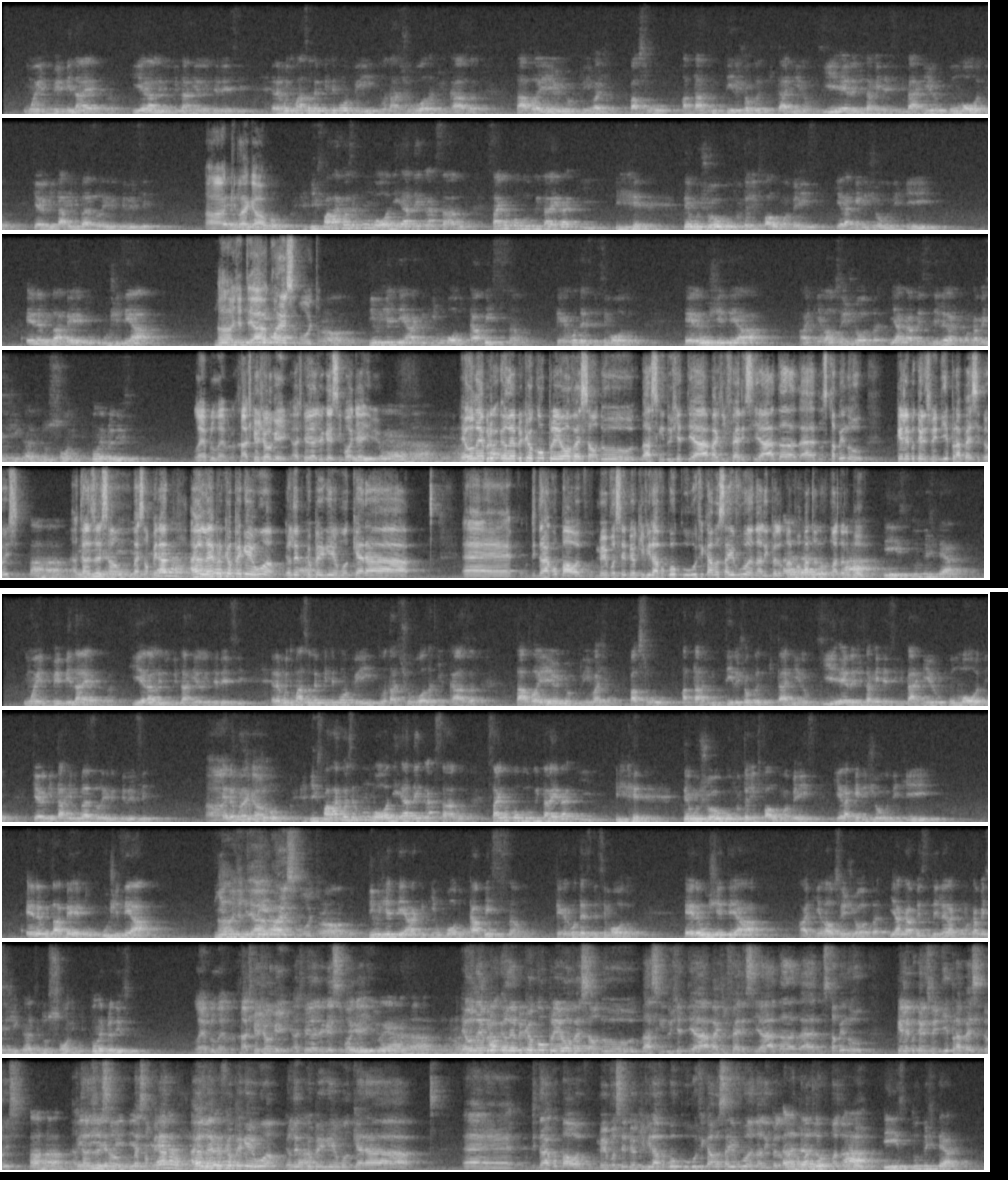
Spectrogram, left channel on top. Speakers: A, on the right; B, on the left.
A: uma MPB da época, que era ali do Guitar Hero, entendesse? Era muito massa. Eu lembro que teve uma vez, numa tarde chuvosa aqui em casa, tava eu e meu primo, a gente passou a tarde inteira jogando Guitar Hero. E era justamente esse Guitar Hero com mod, que era o Guitar Hero brasileiro, entendesse?
B: Ah,
A: Era
B: que
A: muito,
B: legal.
A: muito louco. E falar coisa com mod é até engraçado. Saindo um pouco do Guitar Hero aqui. <laughs> E tem um jogo, foi o que a gente falou uma vez, que era aquele jogo de que era mundo aberto, o GTA. Tinha
B: Ah,
A: um
B: GTA
A: GTA.
B: eu conheço muito.
A: Pronto. Tinha um GTA que tinha um modo cabeção. O que é que acontece nesse modo? Era o GTA, aí tinha lá o CJ, e a cabeça dele era uma cabeça gigante do Sonic. Tu lembra disso?
B: Lembro, lembro. <laughs> Acho que eu joguei. Acho que eu já joguei esse mod
A: Ex-
B: aí, viu?
A: é, Aham, aham.
B: Eu lembro,
A: Ó,
B: eu lembro que eu comprei uma versão do, assim, do GTA mais diferenciada eh, nos camelô. Porque lembra que eles vendiam para PS2?
A: Aham,
B: Aquelas
A: vendia,
B: versão,
A: vendia.
B: versão pirata.
A: É, não,
B: Aí
A: essa
B: eu lembro
A: versão.
B: que eu peguei uma, eu lembro
A: ah,
B: que eu peguei uma que era eh, co- de Dragon Ball. Meio, você meio que virava o Goku e ficava sair voando ali pelo
A: andando.
B: mapa, matando, matando
A: Ah,
B: o povo.
A: isso tudo no GTA.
